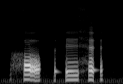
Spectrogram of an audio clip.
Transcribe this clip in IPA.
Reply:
h ɔ̰˦˨ | ʔ e˦ ɪ̯ h ɛ˦ ʔ

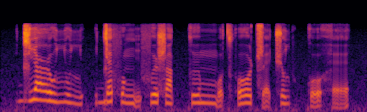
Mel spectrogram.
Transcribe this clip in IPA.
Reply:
d͡ʑ i ʕ u ʎ u ʎ | ɟ ɛ f o ŋ ḭ f ɨ ʂ a kː ɨ mː o̰ t͡sʼ o ʈ͡ʂ ɛ̰ t͡ʃ o ʎ kː o̰ h ɛ̰

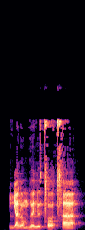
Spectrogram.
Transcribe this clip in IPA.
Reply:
ʎ a l ɔ m b ə l ɯ tʰ ɔ t͡sʰ a

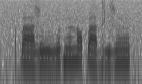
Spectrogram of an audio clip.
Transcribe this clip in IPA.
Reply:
ɓ aː˨ z uː˨ β ʊ˦ ɡ ũ˦ n ɔ˦ ɓ a˨ d i˨ z ũ˦

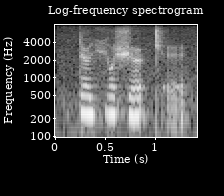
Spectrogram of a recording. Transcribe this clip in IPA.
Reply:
t œ ç ɔ ʃ œ ʔ cʰ ɛ̰

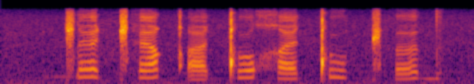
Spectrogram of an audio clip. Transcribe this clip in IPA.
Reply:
ɡ͡ǁ ɛ˥˨ ǁʰ ɛ˧˥˧ qʼ ɛ˩˧ ǃ u˧˥˧ χ ɛ˨˥ ǃ u˥˨ ǁʰ ə˧˥˧ d

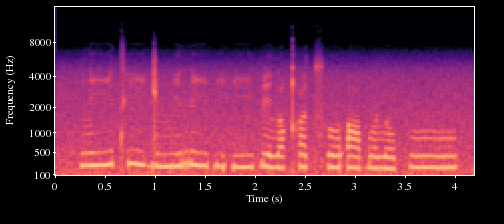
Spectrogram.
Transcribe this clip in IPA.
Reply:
l iː tʰ iː ɡʲ e m i r iː ɓ i ʔ iː ɓ e l o qʰ u t͡sʰ o ʔ ɒː ɓ o l o p uː

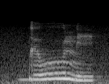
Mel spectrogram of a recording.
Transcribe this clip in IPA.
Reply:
ɡ͡b ɨ˧ w u˦ n i˨

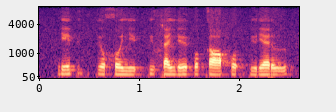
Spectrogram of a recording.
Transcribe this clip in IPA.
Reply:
ɾʲ e pʲ ɯ k pʲ u χʷ ɯ lʲ y ʔ pʲ u f ɾ æ lʲ ɾ ø ʔ o k ɑ f o ʔ pʲ u ɾʲ æ ɾ ɯ

